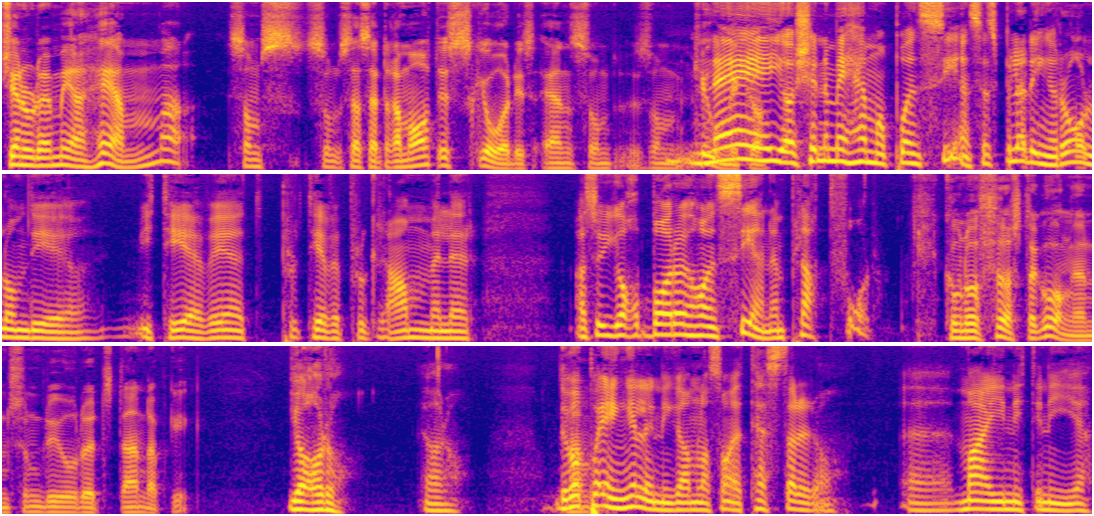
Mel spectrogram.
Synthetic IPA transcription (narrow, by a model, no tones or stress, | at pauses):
ɕɛnːəɾd̪ɵd̪ɛjmeːɾɦɛmːa | sɔmsɔmsɔat̪sɛjad̪ɾamɑːt̪ɪskskoːd̪ɪsɛ̰nsɔmsɔmʰnɛjɑːɡɕɛnːəɾmɛjɦɛmːapʰɔɛnseːnsɛnspeːlad̪ɛɪŋːənɾɔlːɔmd̪ɛɪt̪ʰeːvɛt̪ʰ | t̪ʰːeːvɛpʰɾʊɡɾamːɛlːəɾ | ʔalsɔjɑːɡbɑːɾaɦɑːɛnseːnɛnpʰlat̪ːfɔɾm | kʰɔmd̪ɛvafœɾʂʈaɡɔŋːənsɔmd̪ɵjuːd̪əɛt̪st̪ænd̪a̰pːɡ̥ɪ̰ɡ̥ | jɑːd̪ɔ | jɑːd̪ɔ | d̪ɛvapʰɔɛŋːɛlənɪɡamlasɑːjɑːt̪ʰɛst̪ad̪əd̪ɔ̰ | majnɪt̪ːɪniːə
